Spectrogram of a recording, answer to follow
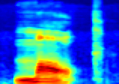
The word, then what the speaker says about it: mock: Y'all say it M-A-W-K."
